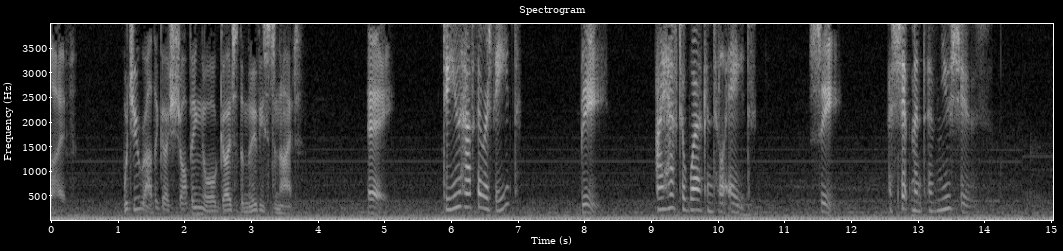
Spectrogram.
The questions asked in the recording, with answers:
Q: Would you rather go shopping or go to the movies tonight?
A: 8時まで仕事しないといけないんです。さあ、ちょっとひねった応答にはなりますが、これが今日の正答になります。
